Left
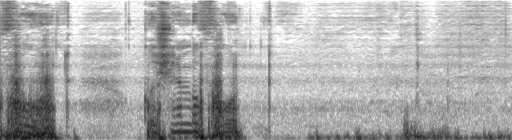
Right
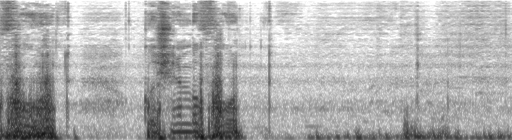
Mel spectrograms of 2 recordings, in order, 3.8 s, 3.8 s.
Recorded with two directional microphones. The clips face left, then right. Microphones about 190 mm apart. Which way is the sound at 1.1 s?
50° left (ahead or behind).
